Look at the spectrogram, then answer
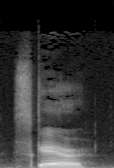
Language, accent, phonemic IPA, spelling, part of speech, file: English, US, /skɛɚ/, scare, noun / verb / adjective, En-us-scare.ogg
- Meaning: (noun) 1. A minor fright 2. A cause of terror or alarm; a panic; something that inspires fear or dread 3. A device or object used to frighten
